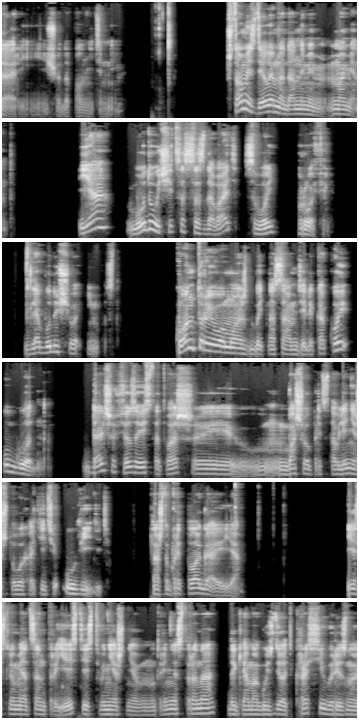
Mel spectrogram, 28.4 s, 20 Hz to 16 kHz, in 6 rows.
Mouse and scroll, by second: 2.0 click, 21.7 scroll up 4, 22.0 middle click, 24.3 scroll down 1.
